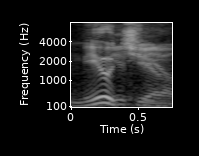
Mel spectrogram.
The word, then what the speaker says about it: Miuccio: Miuccio. Miuccio, okay.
